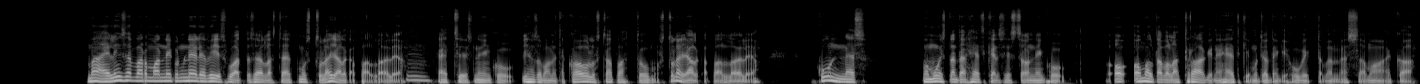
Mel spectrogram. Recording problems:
none

